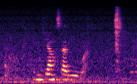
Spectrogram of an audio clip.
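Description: A woman's voice saying a brief, quiet phrase, with a short hiss like an 's' near the end. Otherwise near silence over a faint steady low hum.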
